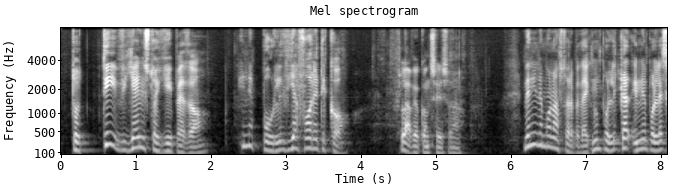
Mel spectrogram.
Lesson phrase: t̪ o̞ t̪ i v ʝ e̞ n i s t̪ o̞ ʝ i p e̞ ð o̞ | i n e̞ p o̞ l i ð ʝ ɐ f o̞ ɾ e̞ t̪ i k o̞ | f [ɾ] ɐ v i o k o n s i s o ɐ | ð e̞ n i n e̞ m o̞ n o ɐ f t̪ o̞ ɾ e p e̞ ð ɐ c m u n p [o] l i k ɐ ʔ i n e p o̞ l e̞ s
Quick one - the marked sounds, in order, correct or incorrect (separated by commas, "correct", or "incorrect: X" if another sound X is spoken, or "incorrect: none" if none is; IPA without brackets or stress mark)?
incorrect: l, correct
